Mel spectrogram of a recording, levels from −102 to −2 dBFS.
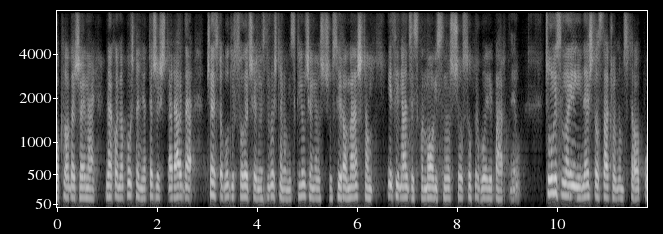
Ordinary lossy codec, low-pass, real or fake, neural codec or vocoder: none; none; fake; codec, 16 kHz, 1 kbps, FreqCodec, smaller model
